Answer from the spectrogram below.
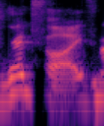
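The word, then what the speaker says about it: Red Five: I just I want them to do Red 5 so Meatball can stop giving us Ray 5. You're saying it wrong. – They'll give us sorry, they'll give us Red 5.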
